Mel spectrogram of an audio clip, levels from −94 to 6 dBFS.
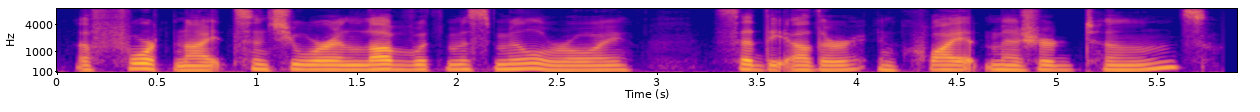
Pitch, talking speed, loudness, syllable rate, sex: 170 Hz, 175 wpm, -20 LUFS, 4.8 syllables/s, female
